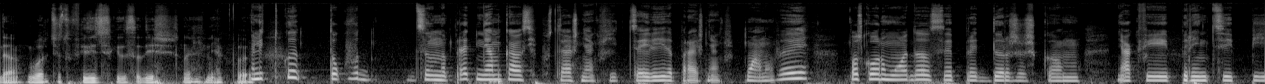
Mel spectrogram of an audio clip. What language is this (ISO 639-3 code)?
bul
